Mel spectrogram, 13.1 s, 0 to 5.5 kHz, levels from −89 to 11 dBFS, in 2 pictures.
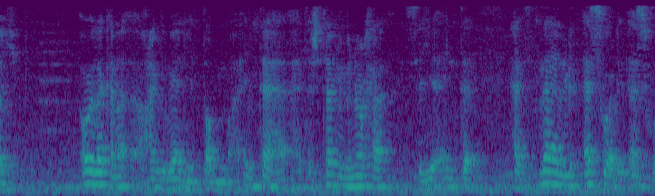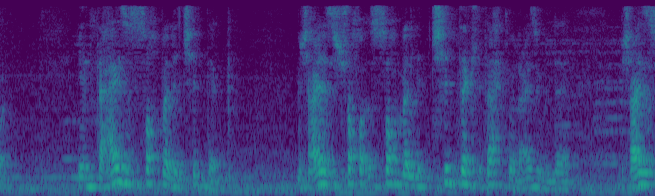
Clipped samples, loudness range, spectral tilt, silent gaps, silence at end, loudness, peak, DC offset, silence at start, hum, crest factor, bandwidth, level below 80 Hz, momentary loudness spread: under 0.1%; 3 LU; -5.5 dB/octave; none; 0 s; -41 LUFS; -22 dBFS; under 0.1%; 0 s; none; 18 dB; 5.4 kHz; -58 dBFS; 16 LU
